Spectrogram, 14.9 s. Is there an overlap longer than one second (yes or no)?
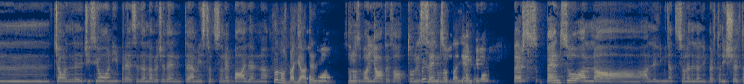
yes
